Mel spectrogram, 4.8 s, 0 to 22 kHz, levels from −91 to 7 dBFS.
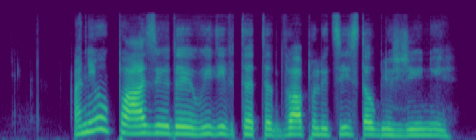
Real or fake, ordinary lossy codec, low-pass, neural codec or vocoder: fake; none; 14.4 kHz; codec, 32 kHz, 1.9 kbps, SNAC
